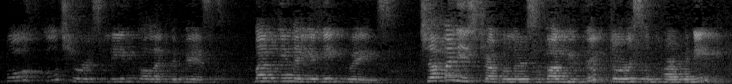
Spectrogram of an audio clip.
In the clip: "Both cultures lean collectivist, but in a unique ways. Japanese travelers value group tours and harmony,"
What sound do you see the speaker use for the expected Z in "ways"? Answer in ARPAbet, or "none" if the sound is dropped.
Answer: S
